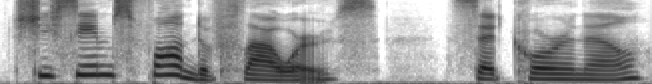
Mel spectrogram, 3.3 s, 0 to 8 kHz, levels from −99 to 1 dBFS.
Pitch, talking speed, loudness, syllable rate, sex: 220 Hz, 130 wpm, -18 LUFS, 3.6 syllables/s, female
